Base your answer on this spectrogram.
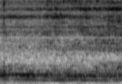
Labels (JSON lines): {"label": "anthrophony, boat engine", "recorder": "HydroMoth"}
